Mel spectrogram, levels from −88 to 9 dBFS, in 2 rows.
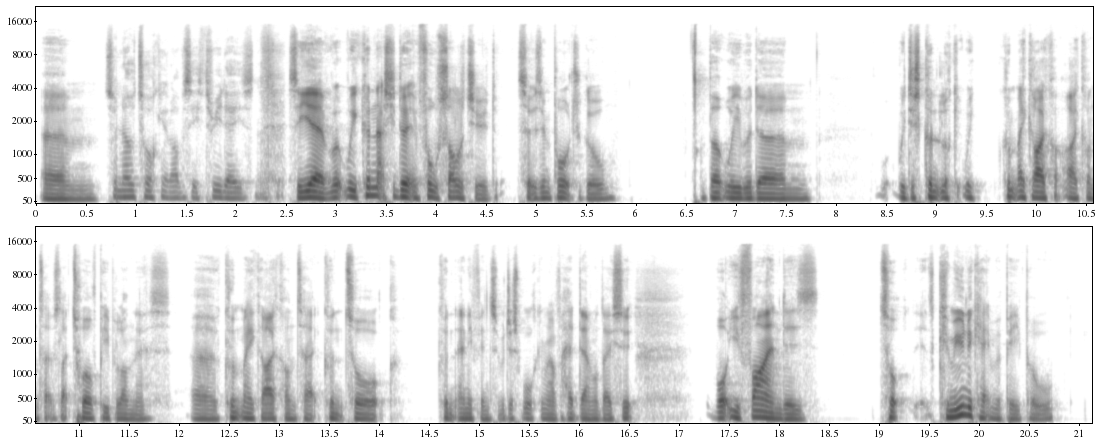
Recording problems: none

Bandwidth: 15 kHz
